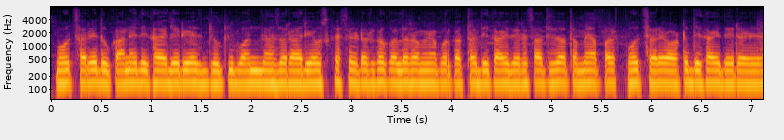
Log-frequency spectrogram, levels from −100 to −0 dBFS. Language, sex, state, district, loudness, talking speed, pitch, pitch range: Hindi, male, Andhra Pradesh, Chittoor, -17 LUFS, 235 wpm, 135 Hz, 130-135 Hz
